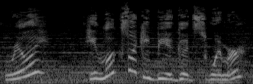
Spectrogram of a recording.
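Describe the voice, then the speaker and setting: A woman's voice: high-pitched, wildly swooping pitch, moderate pace. An actress playing a feisty, inquisitive and direct young girl in a video game. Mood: curious. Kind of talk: scripted video game voice acting. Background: game music.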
